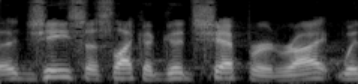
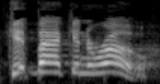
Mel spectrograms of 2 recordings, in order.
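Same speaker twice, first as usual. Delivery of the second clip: a hint of God prodding, higher and louder; God's voice; 8 semitones higher, 4 dB louder than usual. God nudging the believer back, lightly voiced and urgent. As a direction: call them back into line. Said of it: "and he says".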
